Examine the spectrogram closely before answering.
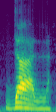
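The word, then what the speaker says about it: دال: Now dal, as we said, the tongue is rising up, it's sharply pointed, but when it's making impact with the gums, the upper gums of the incisors on the inside, it is sort of slightly flattening out. Dal, dal.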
